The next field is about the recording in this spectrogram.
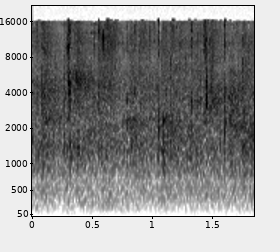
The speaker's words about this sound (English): So dads, happy Father's Day. We celebrate you. And yeah, we can clap for that.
